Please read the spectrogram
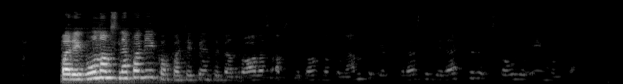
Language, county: Lithuanian, Klaipėda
